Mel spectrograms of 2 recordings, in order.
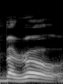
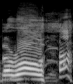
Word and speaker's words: Barro: This is Barro. Barro. The first is on the second syllable.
